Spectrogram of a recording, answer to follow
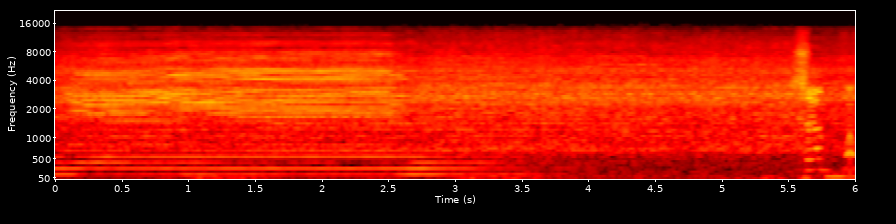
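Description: Arena goal horn sounding one long, steady blast after an empty-net goal. It fades out about three and a half seconds in.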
